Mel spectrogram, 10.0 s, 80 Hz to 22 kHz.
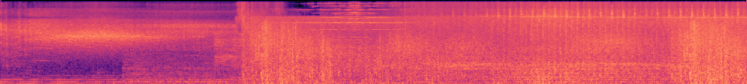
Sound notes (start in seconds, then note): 3.1 thunder crashes; 3.2 helicopter whirring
